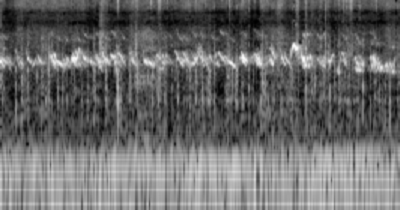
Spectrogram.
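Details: Chicken chicks chirping: rapid, high, thin peeps repeated many times a second without pause, over a steady low hum.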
